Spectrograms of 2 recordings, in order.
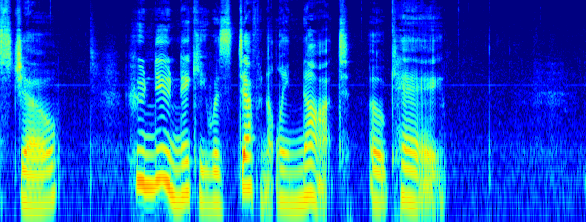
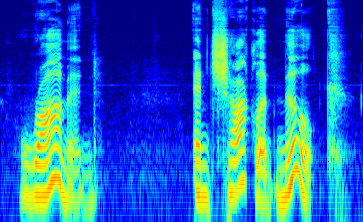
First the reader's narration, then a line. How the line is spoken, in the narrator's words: Joe ... gasped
